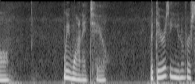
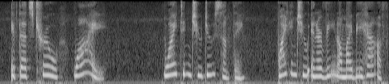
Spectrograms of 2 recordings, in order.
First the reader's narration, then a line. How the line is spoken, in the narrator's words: Rachel pleaded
